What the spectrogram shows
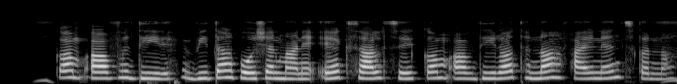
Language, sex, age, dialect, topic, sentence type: Magahi, female, 18-24, Northeastern/Surjapuri, banking, statement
